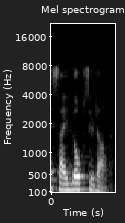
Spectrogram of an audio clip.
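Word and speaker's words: Psilopsida: Pteridophyta में इसमें P silent ही चलता है, जहां भी पी आ गया वहां साइलेंट ही चलेगा। अब देखो ये है साइलोप्सिडा, साइलो और ये साइलो, ठीक है।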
